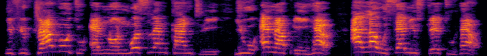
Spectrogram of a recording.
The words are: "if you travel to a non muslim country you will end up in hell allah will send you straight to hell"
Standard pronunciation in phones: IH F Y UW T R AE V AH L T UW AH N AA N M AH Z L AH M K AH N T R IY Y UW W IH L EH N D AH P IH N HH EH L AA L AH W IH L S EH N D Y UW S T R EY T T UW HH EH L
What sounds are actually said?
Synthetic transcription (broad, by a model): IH F Y UW T R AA V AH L T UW AH N AA N M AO S L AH M K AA N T R IY Y UW W IH L EH N D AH P IH N HH EH L AA L AH W IH L S EH N D Y UW S T R EY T T UW HH EH L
